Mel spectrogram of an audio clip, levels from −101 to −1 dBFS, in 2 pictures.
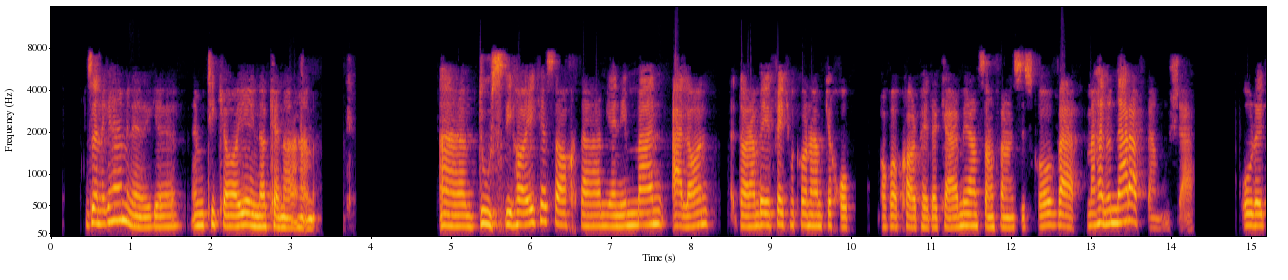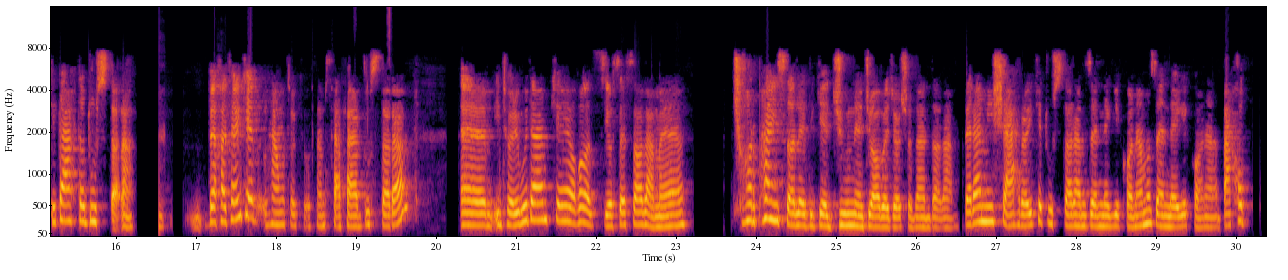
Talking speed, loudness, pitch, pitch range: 155 wpm, -20 LUFS, 185 Hz, 170-210 Hz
